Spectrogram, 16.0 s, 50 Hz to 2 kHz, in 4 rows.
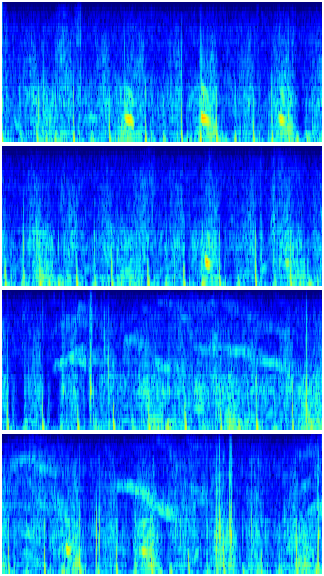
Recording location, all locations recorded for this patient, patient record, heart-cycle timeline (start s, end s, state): mitral valve (MV)
aortic valve (AV)+pulmonary valve (PV)+tricuspid valve (TV)+mitral valve (MV)
#Age: Child
#Sex: Female
#Height: 118.0 cm
#Weight: 17.0 kg
#Pregnancy status: False
#Murmur: Present
#Murmur locations: mitral valve (MV)
#Most audible location: mitral valve (MV)
#Systolic murmur timing: Holosystolic
#Systolic murmur shape: Plateau
#Systolic murmur grading: I/VI
#Systolic murmur pitch: Medium
#Systolic murmur quality: Blowing
#Diastolic murmur timing: nan
#Diastolic murmur shape: nan
#Diastolic murmur grading: nan
#Diastolic murmur pitch: nan
#Diastolic murmur quality: nan
#Outcome: Abnormal
#Campaign: 2015 screening campaign
0.00	4.67	unannotated
4.67	4.76	S1
4.76	4.89	systole
4.89	4.99	S2
4.99	5.12	diastole
5.12	5.21	S1
5.21	5.35	systole
5.35	5.43	S2
5.43	5.56	diastole
5.56	5.68	S1
5.68	5.79	systole
5.79	5.88	S2
5.88	6.01	diastole
6.01	6.11	S1
6.11	6.24	systole
6.24	6.34	S2
6.34	6.90	unannotated
6.90	7.00	S1
7.00	7.12	systole
7.12	7.22	S2
7.22	7.37	diastole
7.37	7.47	S1
7.47	7.58	systole
7.58	7.66	S2
7.66	7.81	diastole
7.81	7.91	S1
7.91	8.04	systole
8.04	8.14	S2
8.14	8.25	diastole
8.25	8.34	S1
8.34	8.47	systole
8.47	8.56	S2
8.56	8.69	diastole
8.69	8.79	S1
8.79	8.90	systole
8.90	9.01	S2
9.01	9.15	diastole
9.15	9.25	S1
9.25	9.35	systole
9.35	9.44	S2
9.44	9.58	diastole
9.58	9.70	S1
9.70	16.00	unannotated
